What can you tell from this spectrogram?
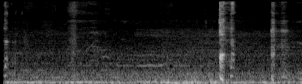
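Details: Child deliberately fake coughing: several short cough bursts over a steady low rumble like a moving vehicle; voluntary cough.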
